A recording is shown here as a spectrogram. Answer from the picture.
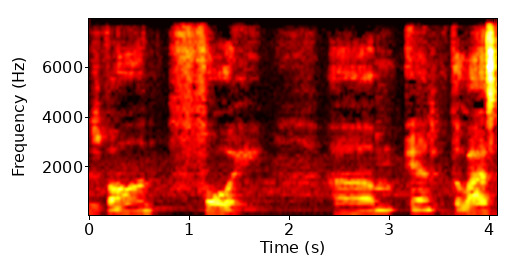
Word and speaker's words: Fahie: of his cds here his name is Vaughn Foy and the last name is kind of tricky aah ie I would have really assumed it would have been Fahy or foggy but apparently it's pronounced fo y boy and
